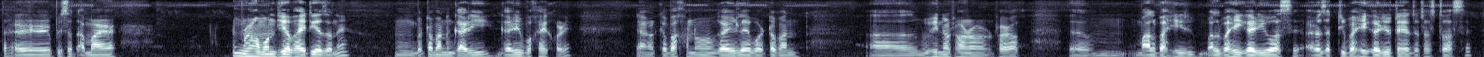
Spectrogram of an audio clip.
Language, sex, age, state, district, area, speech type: Assamese, male, 45-60, Assam, Dibrugarh, urban, spontaneous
